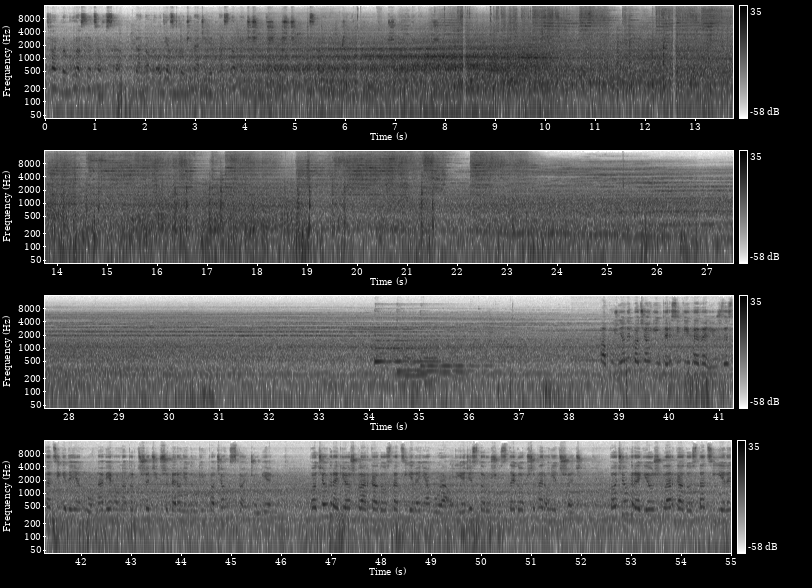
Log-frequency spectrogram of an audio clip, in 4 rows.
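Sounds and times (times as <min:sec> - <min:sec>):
train rumble: 0:00.0 - 0:32.0
train wheels squealing: 0:12.4 - 0:16.8, 0:18.8 - 0:26.5.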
